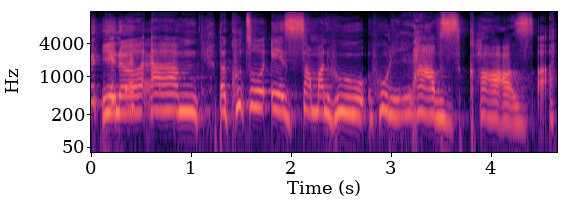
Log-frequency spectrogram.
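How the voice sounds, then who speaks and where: With noticeable background noise behind it, the voice moves at a very slow pace with lively intonation. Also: woman. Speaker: radio host. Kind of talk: interview.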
